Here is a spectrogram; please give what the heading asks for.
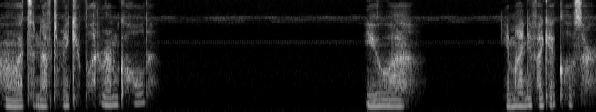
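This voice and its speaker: A woman voicing a tough young woman survivor around thirty in an ASMR roleplay, soft-spoken with dry humor. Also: lowish voice, husky, no echo, full character voice. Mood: hushed. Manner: hushed whispering when hiding.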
